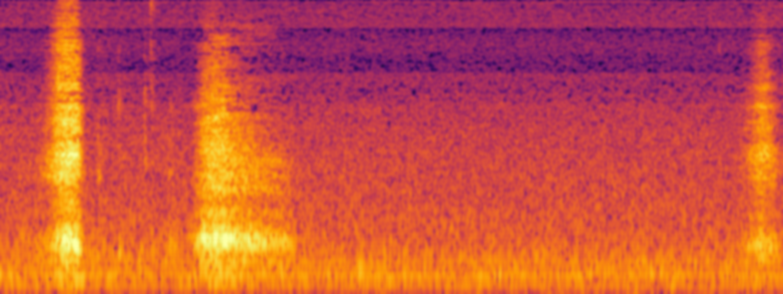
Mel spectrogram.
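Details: Female sneezing with tissues: two sharp, explosive bursts of air with a breathy trailing release, then a third softer burst; sneezing.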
